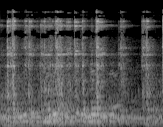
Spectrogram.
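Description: Rotor of a hammer-type rice-husk pulverizer turned by hand, its hardened steel hammer blades swinging loose and clinking against each other and the frame in a quick, irregular string of sharp metallic clicks.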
